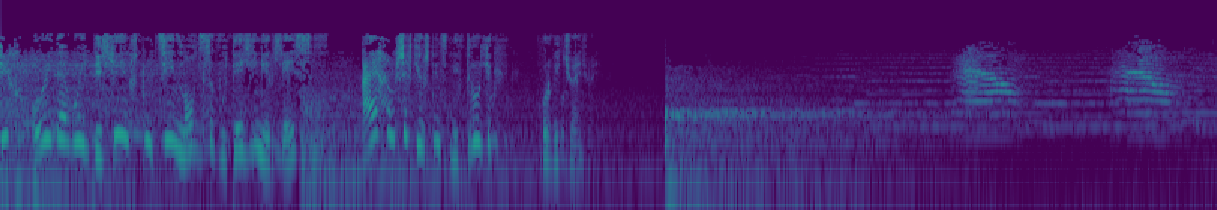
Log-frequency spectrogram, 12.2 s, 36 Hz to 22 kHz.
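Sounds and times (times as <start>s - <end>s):
speech: 0.6s - 6.0s
cat meowing: 9.5s - 10.3s, 11.0s - 11.9s.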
